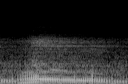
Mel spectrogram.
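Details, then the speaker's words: TVS Apache 200 after repairing a loose inner pipe inside the silencer, tested after a 1-2 km ride: a smooth quick rev with a clean exhaust note and no rattle, buzz or leak; the silencer noise is gone. "बिल्कुल okay भाई आप सुन सकते हो बिल्कुल भी आवाज नहीं ए रही है"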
